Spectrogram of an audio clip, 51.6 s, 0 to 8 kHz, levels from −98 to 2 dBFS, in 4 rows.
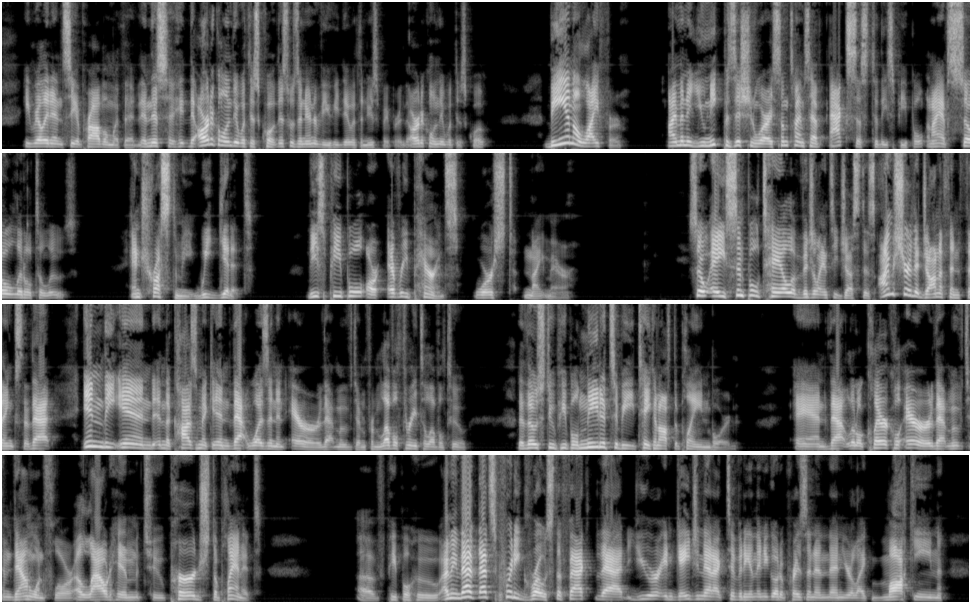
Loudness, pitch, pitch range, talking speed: -17 LUFS, 165 Hz, 145-200 Hz, 180 wpm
